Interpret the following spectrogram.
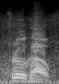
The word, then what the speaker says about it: Fruehauf: Fruehauf.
